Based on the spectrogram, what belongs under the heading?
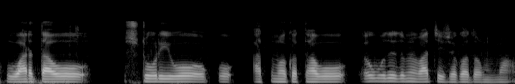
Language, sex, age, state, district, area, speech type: Gujarati, male, 30-45, Gujarat, Rajkot, rural, spontaneous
